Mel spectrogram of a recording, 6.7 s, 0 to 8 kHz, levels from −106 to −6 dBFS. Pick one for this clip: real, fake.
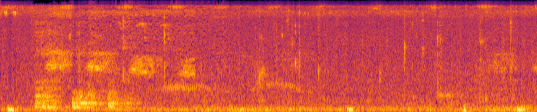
real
